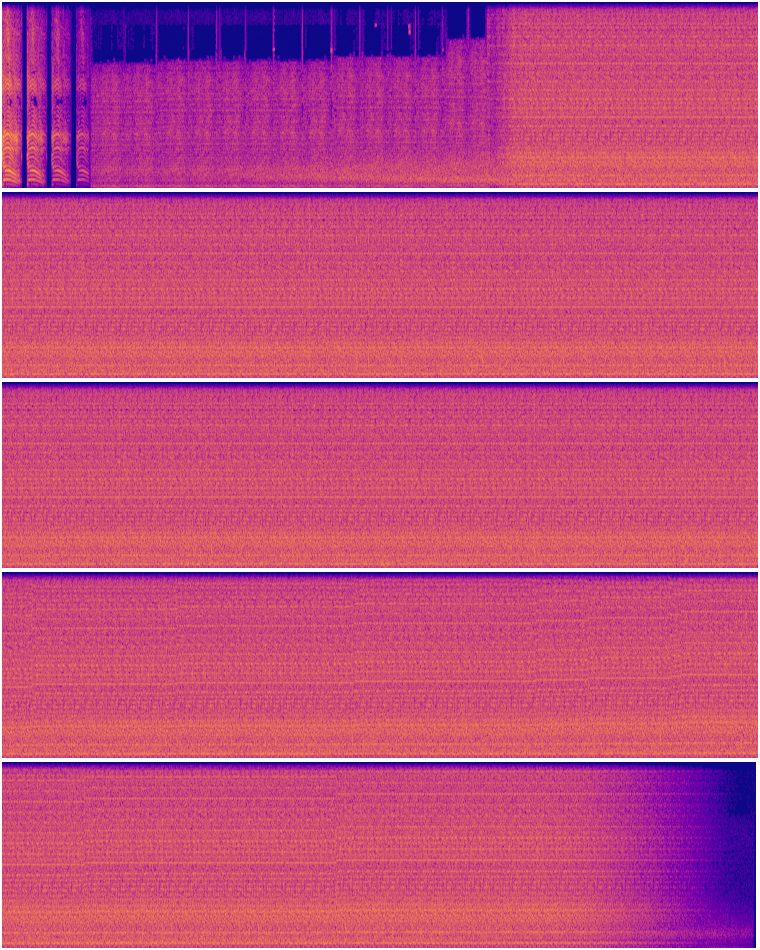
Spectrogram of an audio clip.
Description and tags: take off sample
a nice sample of a helicopter starting up,taking off, and slowly fading away.
if you want individual parts of the piece
comments are welcomed :)
airport, chopper, departing, go, helicopter, leaving, nano, off, take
